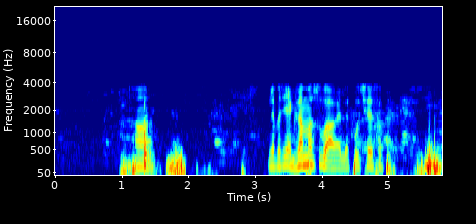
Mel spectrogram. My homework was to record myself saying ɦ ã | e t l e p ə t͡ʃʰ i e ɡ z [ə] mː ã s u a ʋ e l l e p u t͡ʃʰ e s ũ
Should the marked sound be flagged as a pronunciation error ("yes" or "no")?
yes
